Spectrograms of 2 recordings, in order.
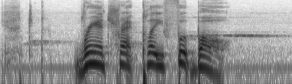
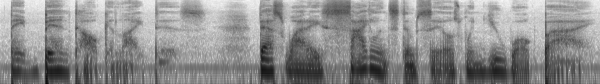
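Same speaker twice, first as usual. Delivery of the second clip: whisper; 5 semitones lower, 7 dB quieter than usual. Real, not acted. Confiding to audience.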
